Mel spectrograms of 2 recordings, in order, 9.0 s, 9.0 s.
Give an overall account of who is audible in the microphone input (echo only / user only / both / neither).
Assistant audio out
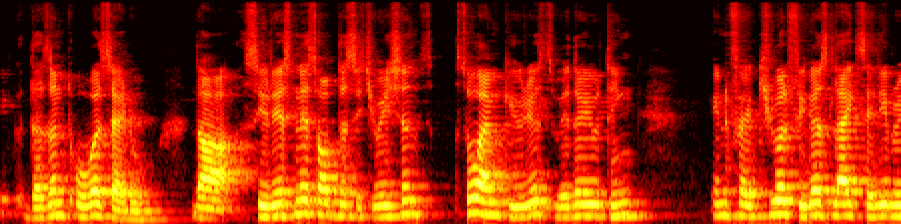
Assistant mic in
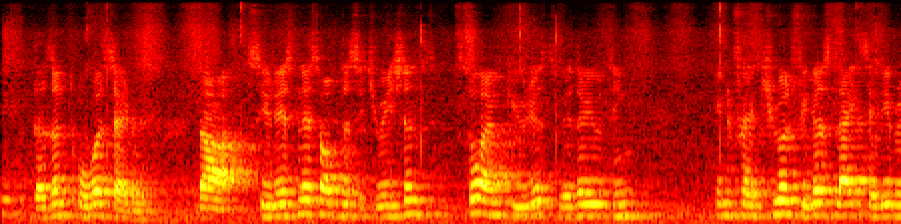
echo only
